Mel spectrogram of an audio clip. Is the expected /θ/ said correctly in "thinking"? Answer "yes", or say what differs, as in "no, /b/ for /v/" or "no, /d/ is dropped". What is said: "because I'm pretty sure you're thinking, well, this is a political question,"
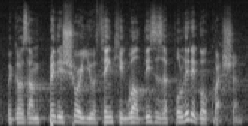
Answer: yes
